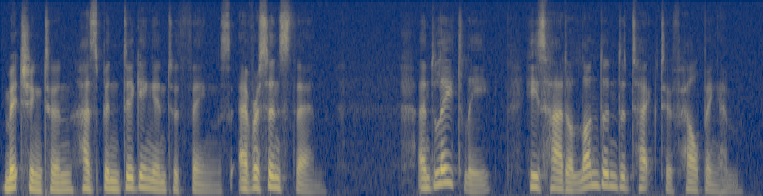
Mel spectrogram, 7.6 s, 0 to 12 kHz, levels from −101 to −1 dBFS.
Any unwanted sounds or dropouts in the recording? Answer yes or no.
no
